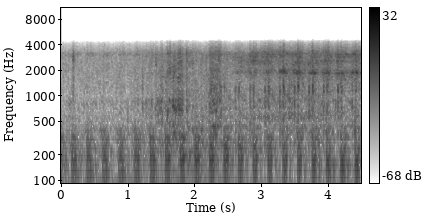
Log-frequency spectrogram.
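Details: BMW E34 idling: uneven idle loping about twice a second with dull knock from driver's side of engine, days after intake manifold and throttle body gaskets replaced; owner suspects debris in cylinder or gummed plugs, unconfirmed.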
